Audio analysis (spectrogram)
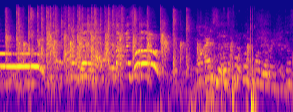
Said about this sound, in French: Bravo On peut l'applaudir.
